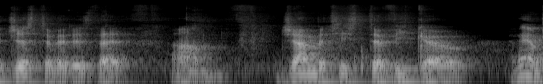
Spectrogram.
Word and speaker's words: Giambattista: The gist of it is that Giambattista Vico, I think I'm saying that right, because G-I-A, you say Giardino, Yeah, so not Giam, it's Giambattista Vico.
